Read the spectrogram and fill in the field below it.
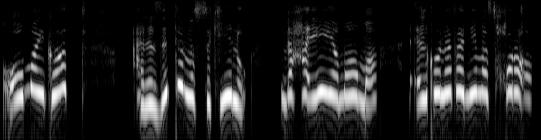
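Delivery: put-on high-pitched, dramatic young woman's outcry; mild scream of alarm. A narrator's reading. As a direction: cry out in alarm without really shouting. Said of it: "وفجأة صرخت".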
